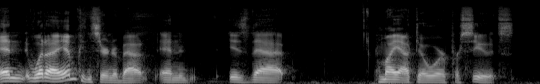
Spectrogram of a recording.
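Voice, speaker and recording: An ordinary speaking voice, a man with an American accent, fairly slow, with ordinary pitch variation on a very clean recording with a silent background. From Oregon high desert. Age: 40s. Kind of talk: casual interview.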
